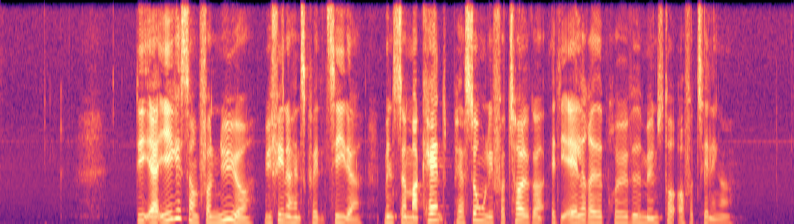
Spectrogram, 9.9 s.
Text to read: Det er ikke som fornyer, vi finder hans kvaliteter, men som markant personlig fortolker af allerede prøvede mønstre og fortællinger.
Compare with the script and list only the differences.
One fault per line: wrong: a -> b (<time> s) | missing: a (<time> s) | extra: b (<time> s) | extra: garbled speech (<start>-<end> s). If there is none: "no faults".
extra: de (7.0 s)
